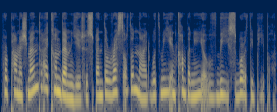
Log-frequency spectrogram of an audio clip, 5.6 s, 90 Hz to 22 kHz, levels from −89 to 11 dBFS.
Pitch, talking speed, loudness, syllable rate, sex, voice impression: 215 Hz, 215 wpm, -20 LUFS, 5.2 syllables/s, female, very feminine, slightly young, slightly adult-like, very thin, tensed, slightly weak, slightly bright, slightly soft, slightly muffled, fluent, slightly raspy, very cute, intellectual, very refreshing, sincere, calm, very friendly, very reassuring, unique, very elegant, slightly wild, sweet, lively, kind, slightly sharp, slightly modest, light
